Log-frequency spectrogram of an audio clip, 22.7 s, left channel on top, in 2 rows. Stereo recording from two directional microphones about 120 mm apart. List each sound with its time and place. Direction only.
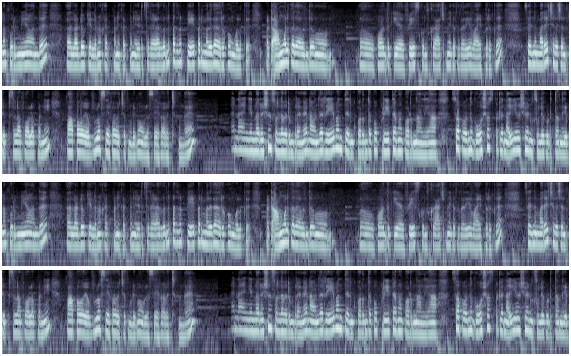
0.0 s speech: 30° left (ahead or behind)
6.2 s speech: centre (ahead or behind)
7.2 s speech: 20° left (ahead or behind)
16.0 s speech: 45° left (ahead or behind); by 22.7 s 30° left (ahead or behind)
